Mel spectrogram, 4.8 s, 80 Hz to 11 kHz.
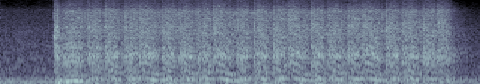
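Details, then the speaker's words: SHO'NUFF race car, PDM and FuelTech setup: it catches and runs with a loping, weak, uneven beat of about three pulses a second. Cylinders 1 and 3 are not firing, only 2 and 4; the plug wire was ruled out and a cam sensor error is present. Misfire on two cylinders. "we thought it was that plug wire well it wasn't i'm not firing on cylinder one and three two and four are the only ones that are firing right now"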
